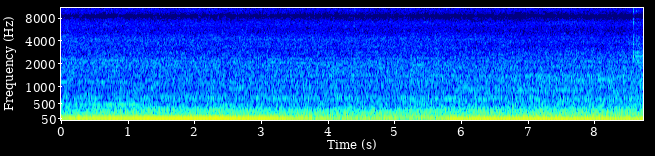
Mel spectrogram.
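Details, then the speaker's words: 2013 Honda Civic after replacing a cracked air intake boot between air filter and throttle body and cleaning treatment, idling without throttle: steady hum with a slight dip, idle recovering toward normal as residue burns off. "so just let the vehicle idle do not accelerate just let it idle for a little bit it'll clear out and you can see slowly the idle is coming back to where it's supposed to be"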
